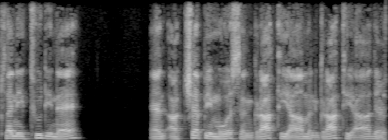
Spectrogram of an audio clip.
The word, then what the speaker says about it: accepimus: One thing you might notice is when I pronounce this word here, it's not accepimus. That syllable there in the middle is pronounced che. So accepimus, accepimus.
